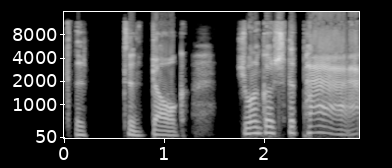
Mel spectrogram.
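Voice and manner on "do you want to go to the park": real northern English twang on the vowel in "park". Showing how the word park sounds when talking to the dog: northern twang on "park". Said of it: "a real northern twang on the w-, on a park".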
